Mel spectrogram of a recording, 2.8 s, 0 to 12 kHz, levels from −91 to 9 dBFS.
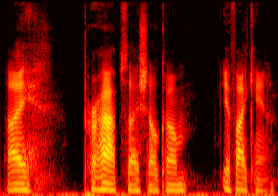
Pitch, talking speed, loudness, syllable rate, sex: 100 Hz, 170 wpm, -25 LUFS, 4.8 syllables/s, male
